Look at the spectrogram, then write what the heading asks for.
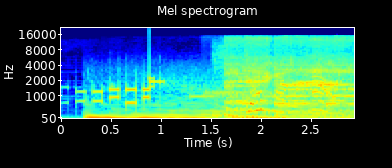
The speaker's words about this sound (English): is it the phone? Yeah, Scott was calling on a landline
